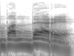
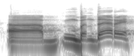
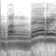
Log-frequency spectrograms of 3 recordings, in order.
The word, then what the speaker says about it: Бандера: Ведучий телеканалу "Наш" настільки проникся ненавистю до Степана Андрійовича, що навіть не зміг правильно вимовити його прізвище. Вивішують портрети Бендери. Бендери. Та це не все. Засудила ходу до Дня народження Степана Бандери і підконтрольна російській федерації Білорусь.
